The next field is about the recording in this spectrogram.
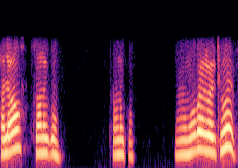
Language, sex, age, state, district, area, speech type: Kashmiri, female, 30-45, Jammu and Kashmir, Baramulla, rural, conversation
